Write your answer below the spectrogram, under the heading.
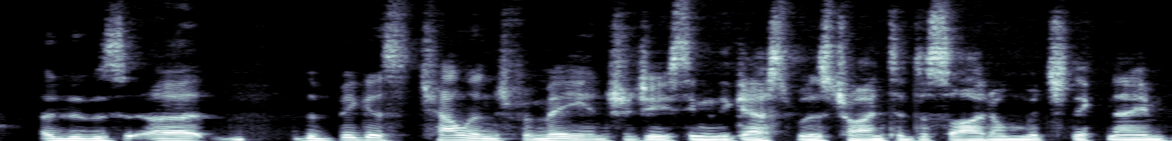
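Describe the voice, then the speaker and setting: Keeping a moderate pace, a man speaks in an English accent. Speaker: podcast host. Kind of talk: casual chat.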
